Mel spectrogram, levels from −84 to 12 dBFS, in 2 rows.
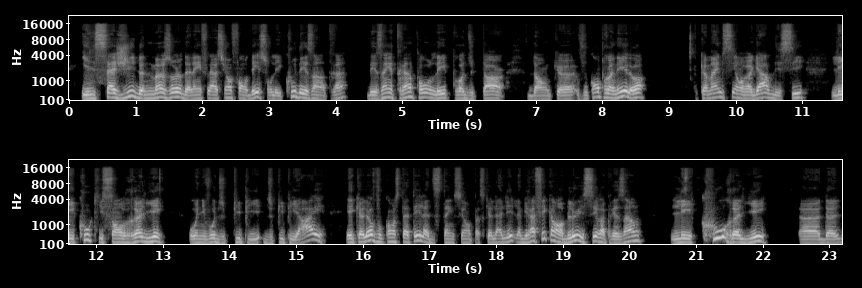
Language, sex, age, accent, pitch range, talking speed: French, male, 30-49, Canadian, 130-180 Hz, 145 wpm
